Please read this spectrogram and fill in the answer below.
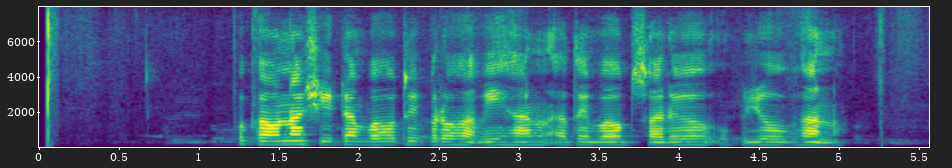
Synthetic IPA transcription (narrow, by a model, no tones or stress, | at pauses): pʊkaːʋnãːʃiːʈãːbəɦʊt̪ɦiːpɾəbʱaːʋiːɦənə̰t̪eːbəɦʊt̪saːɾjoːʊ̰pjoːɡɦən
